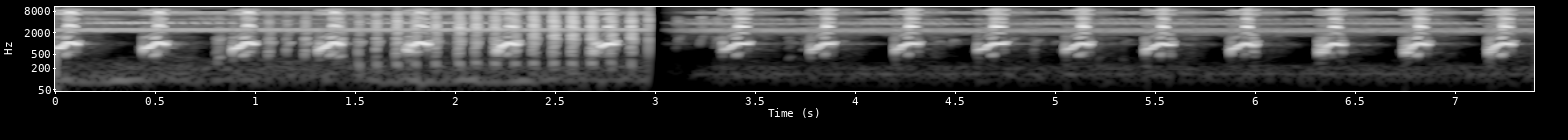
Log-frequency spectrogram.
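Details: Ruak-ruak lure sound for calling white-breasted waterhens at night: repeated rising croaks about twice a second, with rapid extra pulses and a low hum in the first part, then a cut to a cleaner series.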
